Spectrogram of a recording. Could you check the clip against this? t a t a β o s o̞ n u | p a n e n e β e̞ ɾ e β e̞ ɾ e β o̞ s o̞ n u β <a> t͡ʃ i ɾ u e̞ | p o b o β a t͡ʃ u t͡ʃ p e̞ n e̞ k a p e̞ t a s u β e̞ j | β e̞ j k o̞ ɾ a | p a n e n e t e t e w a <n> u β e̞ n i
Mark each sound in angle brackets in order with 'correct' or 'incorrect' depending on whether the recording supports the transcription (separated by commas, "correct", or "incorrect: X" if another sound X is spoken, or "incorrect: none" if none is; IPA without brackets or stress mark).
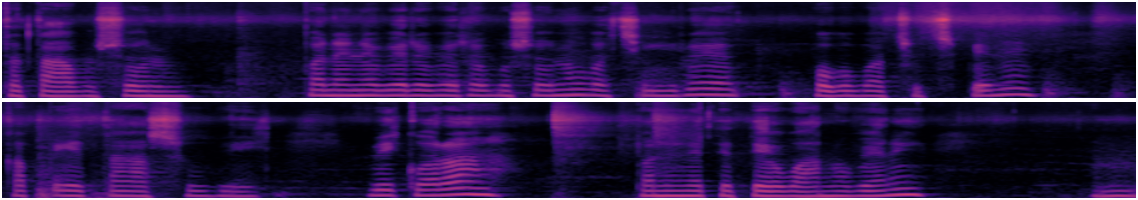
correct, correct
